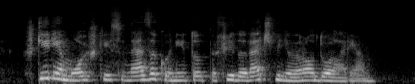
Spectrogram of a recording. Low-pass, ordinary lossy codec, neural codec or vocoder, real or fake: 19.8 kHz; Opus, 16 kbps; none; real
